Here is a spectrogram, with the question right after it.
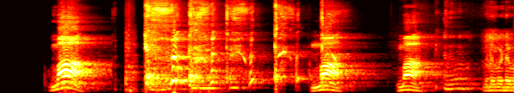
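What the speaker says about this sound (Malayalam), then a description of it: "എന്താ അങ്ങനെ ചുമ?" Several harsh coughs burst out close by, mixed with voices talking throughout.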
